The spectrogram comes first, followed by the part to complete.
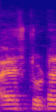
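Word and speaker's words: Aristotle: Okay, English में इसको एरिस्टोटल लिखा जाता है तो गलती नहीं कर लेना। ओके, यहाँ पे एल साइलेंट होता है।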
